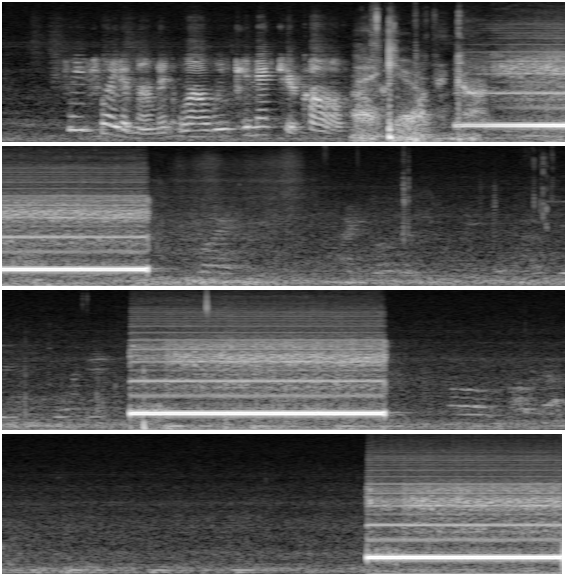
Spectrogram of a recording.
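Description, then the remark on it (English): A burst of telephone keypad dialing tones on a call to the Houston Improv and Restaurant, then a steady ringback tone that repeats three times with long pauses, fairly loud, with quiet background murmur between rings. “Why does nobody answer the phone anymore?”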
